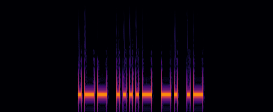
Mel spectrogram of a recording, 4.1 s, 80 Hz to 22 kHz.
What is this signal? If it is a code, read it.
Morse code, heard as a keyed tone, about 25 wpm, 700 Hz. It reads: W4NA
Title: Easy Call Signs - 25wpm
